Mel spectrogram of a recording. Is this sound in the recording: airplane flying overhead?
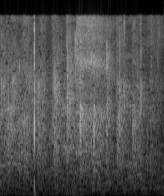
no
